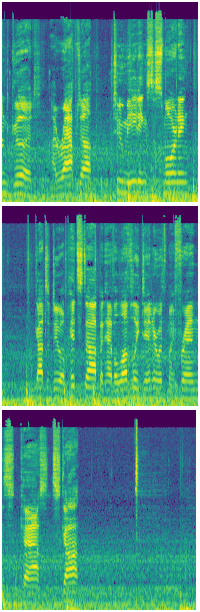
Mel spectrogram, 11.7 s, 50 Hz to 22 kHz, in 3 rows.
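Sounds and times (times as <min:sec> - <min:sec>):
car engine rumble cruising on a highway in Michigan: 0:00.0 - 0:11.7
road noise on a highway: 0:00.0 - 0:11.7
speech: 0:00.2 - 0:09.5
heavy thump: 0:01.5 - 0:08.3, 0:11.4 - 0:11.7.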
